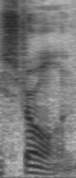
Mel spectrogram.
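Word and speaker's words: Strahan: throughout this entire video it's actually stra and we didn't realize until we were on the Gordon River Cruises because the captain kept saying straw and I'm like oh my god I've been saying it wrong this whole time um so yeah thanks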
